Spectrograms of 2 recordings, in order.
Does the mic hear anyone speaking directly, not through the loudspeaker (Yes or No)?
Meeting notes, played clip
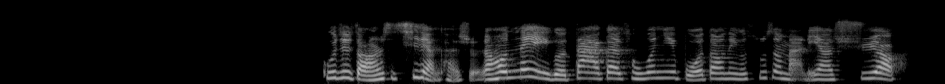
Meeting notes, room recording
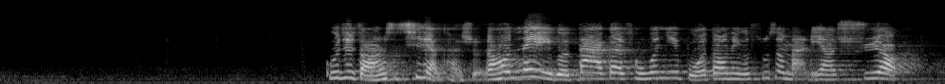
No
